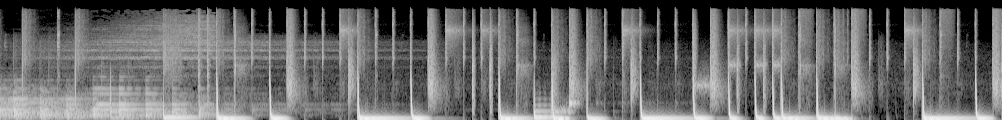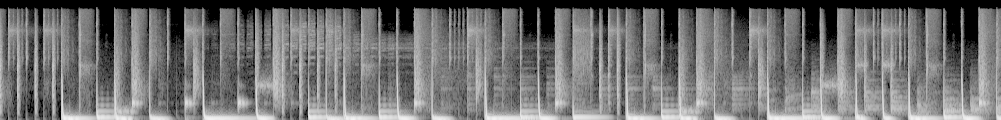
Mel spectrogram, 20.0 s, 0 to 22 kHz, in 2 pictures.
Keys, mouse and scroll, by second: 2.6-4.5 drag, 8.2 =, 10.0 click, 15.6 Return, 16.6-20.0 drag.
